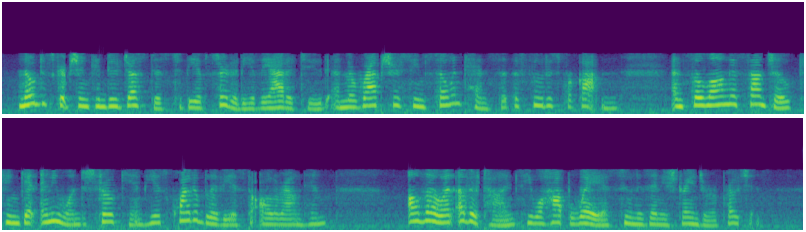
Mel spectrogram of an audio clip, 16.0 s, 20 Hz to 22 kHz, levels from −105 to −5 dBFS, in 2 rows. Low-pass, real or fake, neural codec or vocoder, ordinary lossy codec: 7.2 kHz; real; none; AAC, 16 kbps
